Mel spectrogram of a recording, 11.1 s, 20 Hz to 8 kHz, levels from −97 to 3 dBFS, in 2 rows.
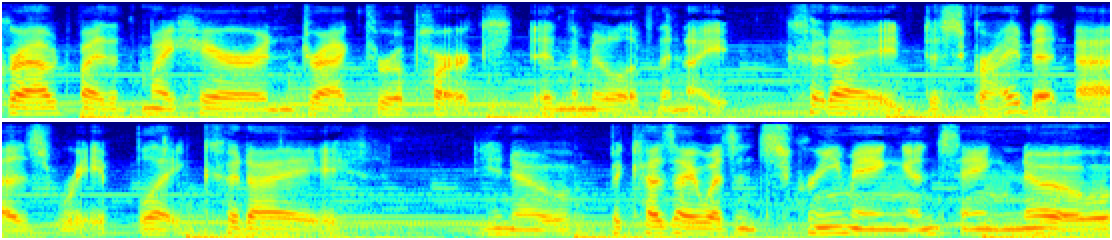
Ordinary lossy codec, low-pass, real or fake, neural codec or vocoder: MP3, 64 kbps; 7.2 kHz; real; none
